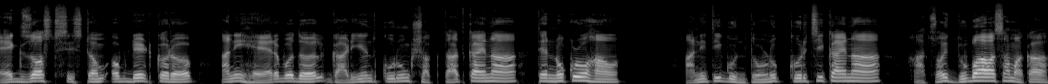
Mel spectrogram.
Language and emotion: Goan Konkani, fearful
